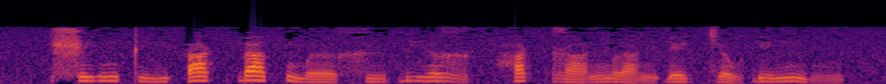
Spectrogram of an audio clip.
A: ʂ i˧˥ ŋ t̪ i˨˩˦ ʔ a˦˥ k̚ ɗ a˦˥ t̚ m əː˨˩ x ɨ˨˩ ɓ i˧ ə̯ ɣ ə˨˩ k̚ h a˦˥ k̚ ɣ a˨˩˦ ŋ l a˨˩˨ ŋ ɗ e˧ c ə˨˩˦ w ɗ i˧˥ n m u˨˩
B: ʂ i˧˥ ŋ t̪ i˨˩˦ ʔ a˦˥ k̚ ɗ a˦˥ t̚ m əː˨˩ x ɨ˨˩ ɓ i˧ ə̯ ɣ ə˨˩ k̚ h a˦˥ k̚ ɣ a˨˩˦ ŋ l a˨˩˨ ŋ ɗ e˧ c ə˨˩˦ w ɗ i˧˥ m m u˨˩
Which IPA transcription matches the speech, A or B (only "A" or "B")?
A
